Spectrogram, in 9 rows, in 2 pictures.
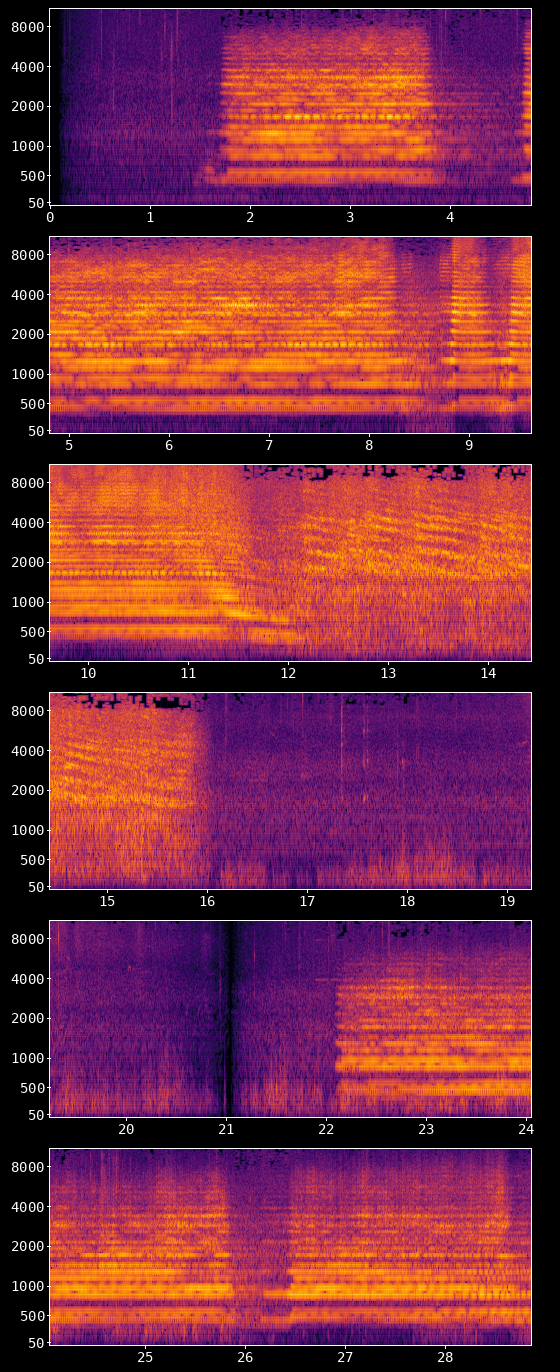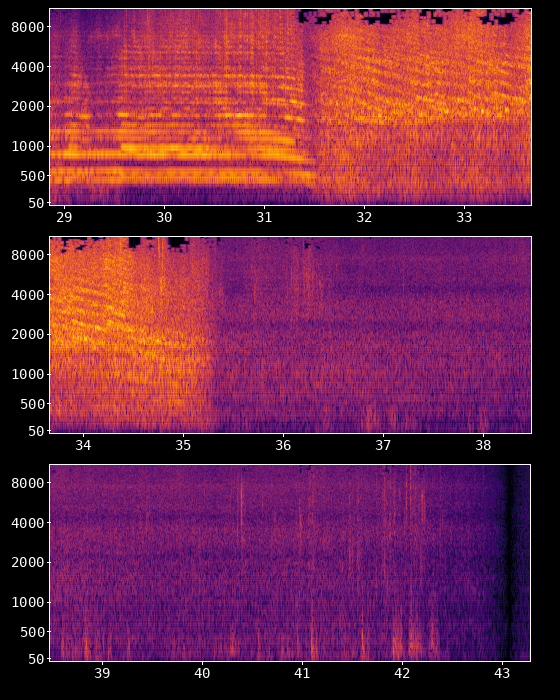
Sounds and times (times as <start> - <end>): Railroad car, train wagon: 0.1 - 43.2
Train horn: 1.6 - 12.3, 22.1 - 31.6.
